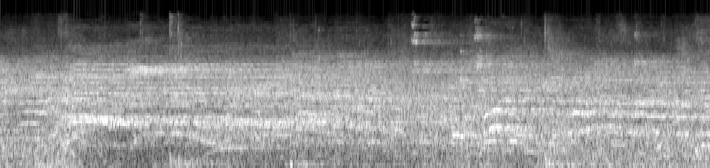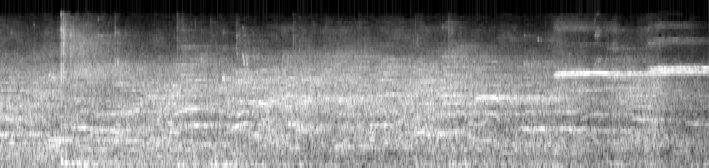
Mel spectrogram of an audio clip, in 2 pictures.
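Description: Volleyball rally in a large gym: players calling and spectators talking over one another, with the slaps and thuds of the ball being hit. Near the end a referee's whistle blows one held high note.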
